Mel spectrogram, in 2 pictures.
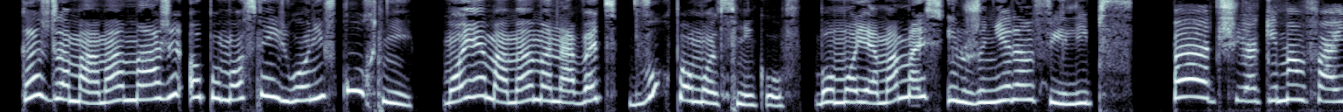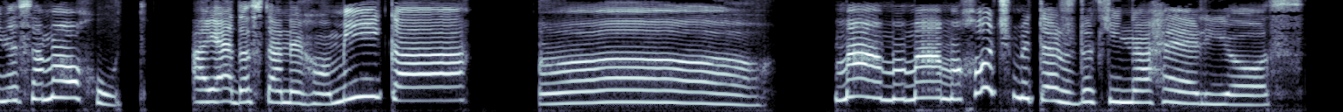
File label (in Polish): Dziecko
